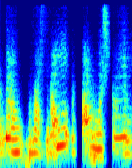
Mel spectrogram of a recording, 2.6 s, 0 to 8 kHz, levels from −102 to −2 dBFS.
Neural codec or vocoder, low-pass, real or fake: codec, 44.1 kHz, 0.9 kbps, DAC; 7.2 kHz; fake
